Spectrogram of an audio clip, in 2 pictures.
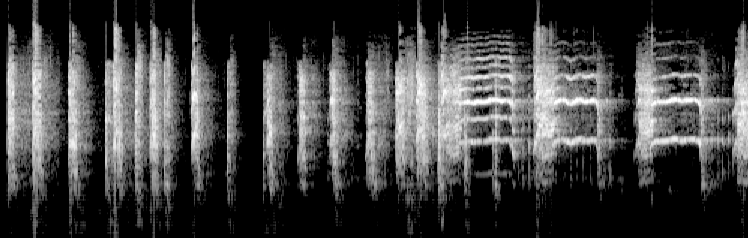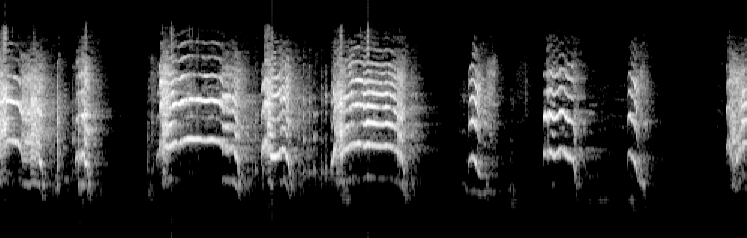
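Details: Foxes at Polegate screaming their heads off in a chitchat: rapid staccato chattering bursts open the sequence, then loud, harsh, high wailing screams rich in harmonics, each about a second long, arching in pitch and repeated with short pauses.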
